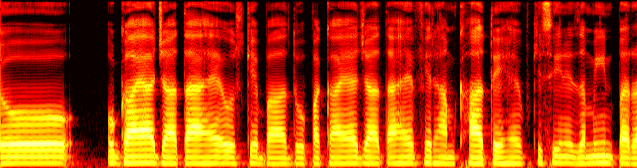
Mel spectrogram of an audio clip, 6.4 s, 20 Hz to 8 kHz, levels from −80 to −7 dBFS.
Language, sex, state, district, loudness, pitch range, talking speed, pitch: Hindi, male, Delhi, New Delhi, -18 LUFS, 105-115 Hz, 170 wpm, 110 Hz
